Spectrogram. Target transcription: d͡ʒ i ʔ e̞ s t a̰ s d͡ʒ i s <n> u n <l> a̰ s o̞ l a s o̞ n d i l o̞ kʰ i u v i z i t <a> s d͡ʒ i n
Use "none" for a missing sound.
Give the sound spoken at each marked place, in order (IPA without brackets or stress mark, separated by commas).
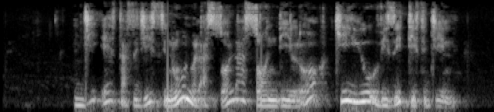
n, l, i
